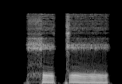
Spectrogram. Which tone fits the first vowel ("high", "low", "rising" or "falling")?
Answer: low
